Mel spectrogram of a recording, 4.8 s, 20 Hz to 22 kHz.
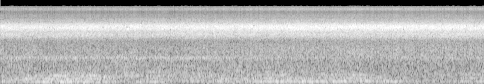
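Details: Periodical cicadas filmed in 2008 as study footage: a steady, unbroken high hissing buzz fills the whole recording, with a fainter thin tone running beneath it and no pauses.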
